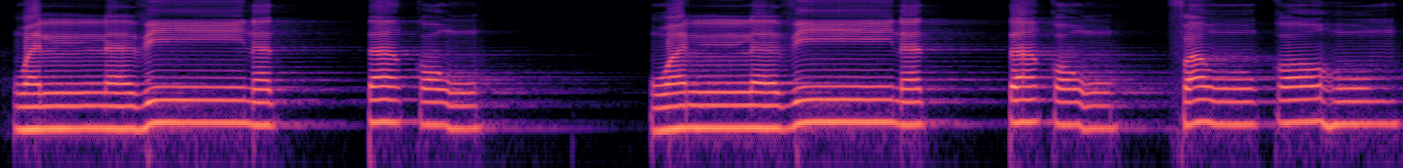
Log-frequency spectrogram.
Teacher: Huruf qo kita ayun sekali karena terdapat wau sukun di depannya. · Walladzina walladzina walladzinat walladzinat. Kemudian huruf na langsung lompat masuk sambung ke huruf ta yang berharakat tasydid langsung masuk ke sini alifnya tidak dibaca ini.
